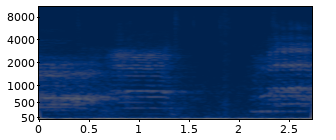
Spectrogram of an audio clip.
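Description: Sheep bleat in a barn as ewes and lambs are sorted apart, several overlapping calls rising and falling close by, with a steady background of other animals.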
